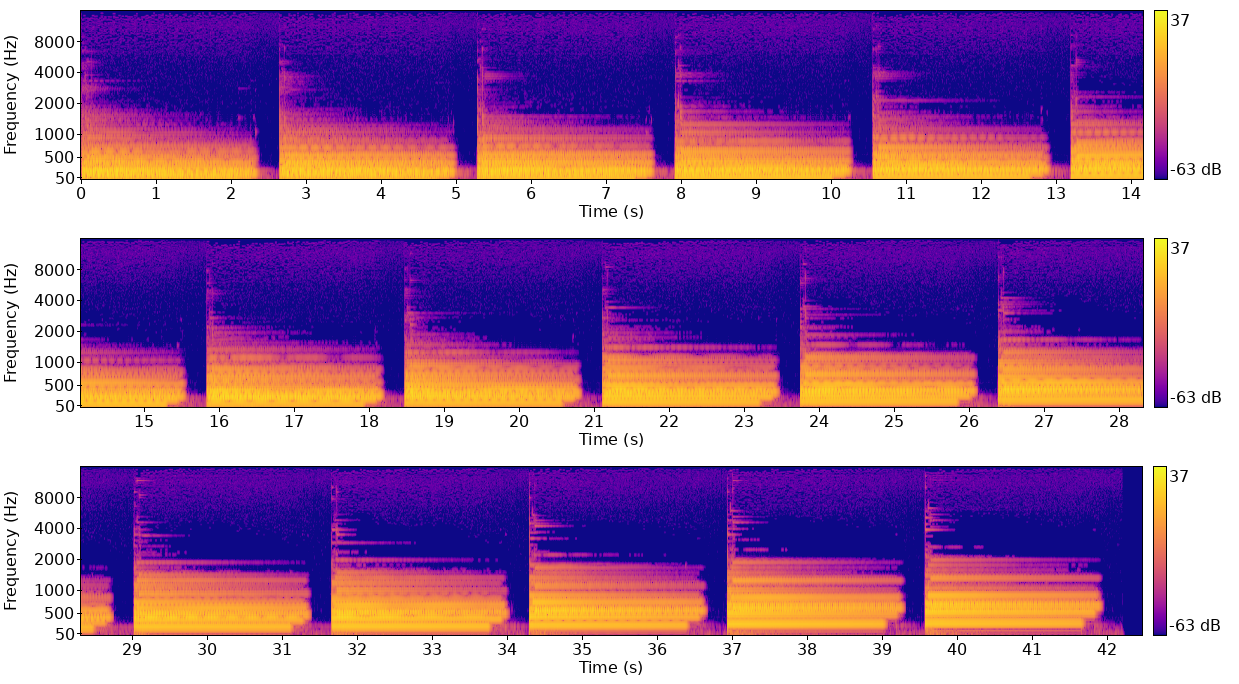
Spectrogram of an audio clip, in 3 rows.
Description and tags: neo-soul-chords
Different Minor 9th (Neo-Soul) Chords, inverted. E-Piano.
neosoul, neo, soul, rhodes, inverted, rnb, minor, vibrato, epiano, chords, fender, 9th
